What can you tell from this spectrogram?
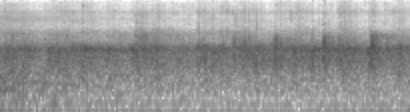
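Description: A crowd claps steadily for about three seconds, a soft, continuous patter of many hands with no voices over it, staying fairly even in loudness throughout.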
